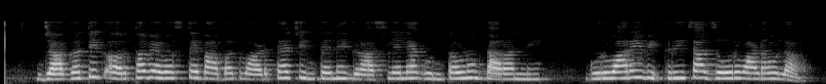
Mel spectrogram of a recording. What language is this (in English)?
Marathi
